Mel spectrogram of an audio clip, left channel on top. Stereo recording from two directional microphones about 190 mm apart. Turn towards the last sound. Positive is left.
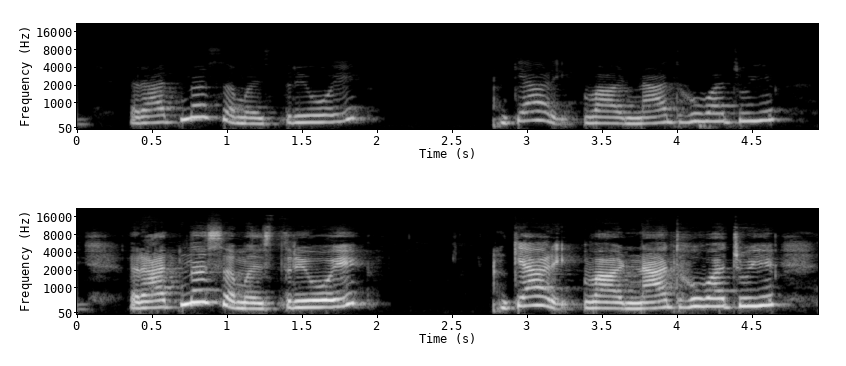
turn(degrees=-20)  # may be behind; listen again after turning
